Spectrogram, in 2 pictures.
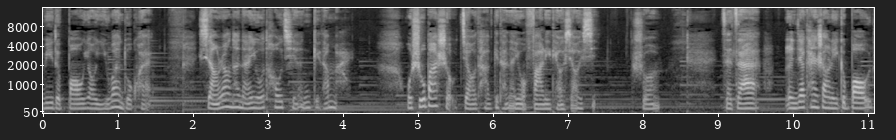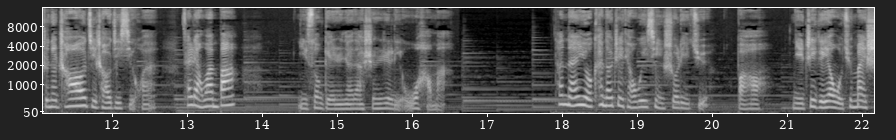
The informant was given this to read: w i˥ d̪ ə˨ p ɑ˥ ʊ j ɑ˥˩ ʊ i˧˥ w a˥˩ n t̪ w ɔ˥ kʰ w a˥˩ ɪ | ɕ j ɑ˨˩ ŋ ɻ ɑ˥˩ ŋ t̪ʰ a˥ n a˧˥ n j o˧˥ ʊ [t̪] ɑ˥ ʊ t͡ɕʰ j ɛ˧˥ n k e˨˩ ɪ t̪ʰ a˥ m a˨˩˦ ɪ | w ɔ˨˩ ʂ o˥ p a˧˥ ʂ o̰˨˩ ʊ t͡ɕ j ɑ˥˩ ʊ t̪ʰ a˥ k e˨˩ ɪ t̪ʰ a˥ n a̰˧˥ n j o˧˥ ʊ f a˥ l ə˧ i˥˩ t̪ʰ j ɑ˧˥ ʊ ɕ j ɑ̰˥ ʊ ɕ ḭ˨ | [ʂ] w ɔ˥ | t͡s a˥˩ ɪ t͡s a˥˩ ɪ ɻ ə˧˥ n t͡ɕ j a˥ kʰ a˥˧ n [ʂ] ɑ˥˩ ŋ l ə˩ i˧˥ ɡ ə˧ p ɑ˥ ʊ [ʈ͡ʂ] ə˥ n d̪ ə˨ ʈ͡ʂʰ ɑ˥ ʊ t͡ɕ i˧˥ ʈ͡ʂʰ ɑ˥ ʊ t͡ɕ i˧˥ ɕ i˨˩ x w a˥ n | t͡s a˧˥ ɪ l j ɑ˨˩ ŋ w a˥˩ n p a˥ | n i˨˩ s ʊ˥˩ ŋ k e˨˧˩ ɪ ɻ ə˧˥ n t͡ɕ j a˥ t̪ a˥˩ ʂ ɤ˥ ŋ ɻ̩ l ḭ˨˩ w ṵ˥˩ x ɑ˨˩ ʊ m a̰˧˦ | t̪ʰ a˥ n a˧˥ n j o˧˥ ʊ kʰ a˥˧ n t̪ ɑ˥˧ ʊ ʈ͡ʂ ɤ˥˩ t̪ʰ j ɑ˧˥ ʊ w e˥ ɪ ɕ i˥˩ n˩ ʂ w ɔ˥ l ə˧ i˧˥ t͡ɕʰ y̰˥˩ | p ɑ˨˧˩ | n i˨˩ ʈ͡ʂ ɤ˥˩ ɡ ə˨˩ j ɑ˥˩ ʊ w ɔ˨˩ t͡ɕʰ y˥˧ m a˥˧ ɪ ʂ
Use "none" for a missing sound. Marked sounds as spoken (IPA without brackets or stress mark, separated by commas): t̪ʰ, ʂ, ʂ, ʈ͡ʂ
